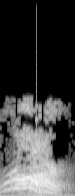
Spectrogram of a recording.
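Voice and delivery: huge roaring shout, high and loud; mighty lion roar. Acted. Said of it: "used to hearing him go".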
